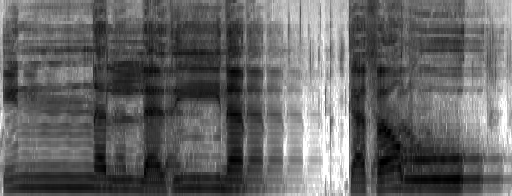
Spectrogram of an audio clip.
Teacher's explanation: واو مدہ ہے تو اس کو 1 الف کے برابر لمبا کریں گے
